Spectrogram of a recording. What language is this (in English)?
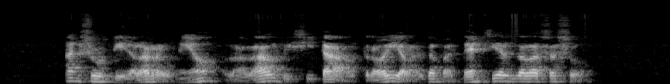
Catalan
